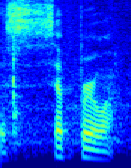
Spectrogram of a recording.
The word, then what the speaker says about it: seprewa: All right, so this instrument is called the seprewa. Seprewa. Yeah, so it's in 3 syllables. Okay. We have se, pre, and then wa.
